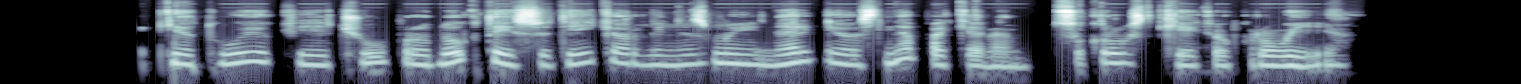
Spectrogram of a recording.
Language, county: Lithuanian, Kaunas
